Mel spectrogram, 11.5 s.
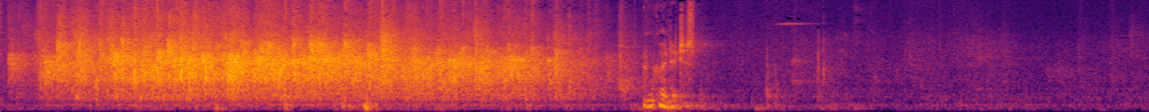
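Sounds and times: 
audience applause welcoming an author to the stage: 0.0 - 6.9
speech: 6.6 - 7.1.

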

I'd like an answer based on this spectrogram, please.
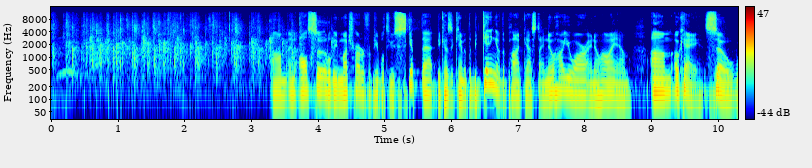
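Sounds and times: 
audience round of applause: 0.0 - 4.4
speech: 3.3 - 10.3.

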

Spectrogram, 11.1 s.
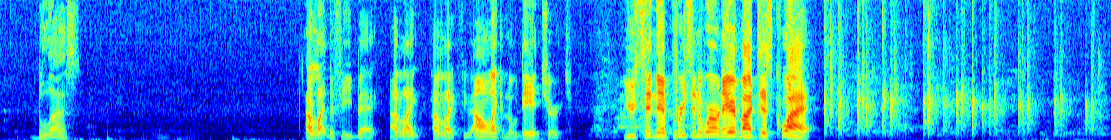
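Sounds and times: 
speech: 0.4 - 0.9, 3.1 - 8.2
audience clapping: 7.4 - 11.1.

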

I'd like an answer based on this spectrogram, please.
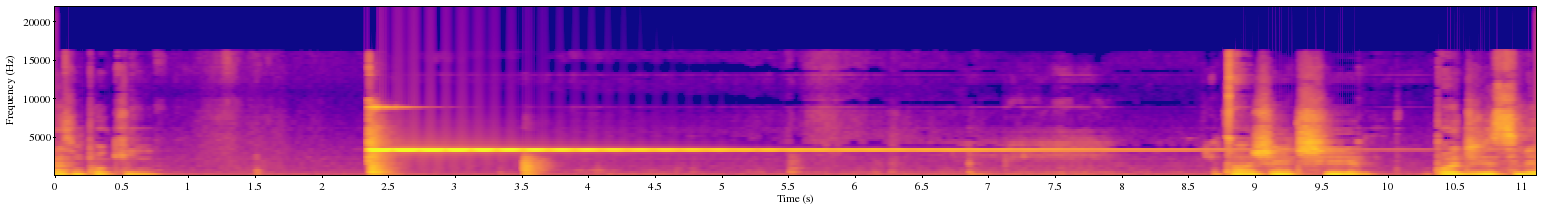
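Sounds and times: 
speech: 0.1 - 0.8, 8.8 - 11.0
meditation bell ringing: 2.3 - 11.0.

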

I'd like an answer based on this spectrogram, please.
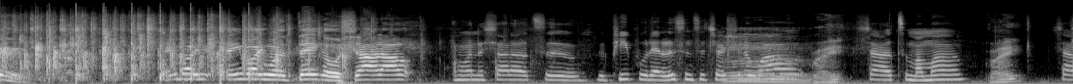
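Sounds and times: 
speech: 0.0 - 0.4, 1.8 - 10.7
people clapping: 0.0 - 3.9.

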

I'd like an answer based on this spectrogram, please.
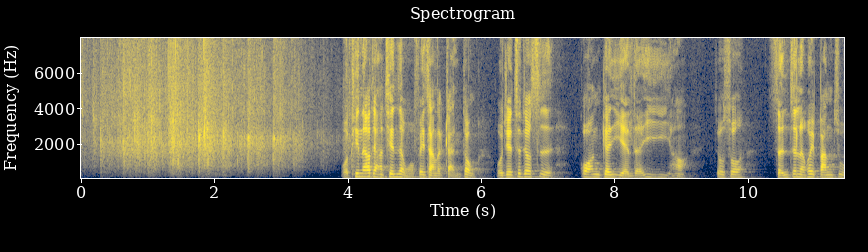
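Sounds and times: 
audience applause: 0.0 - 3.9
speech: 3.9 - 11.4.

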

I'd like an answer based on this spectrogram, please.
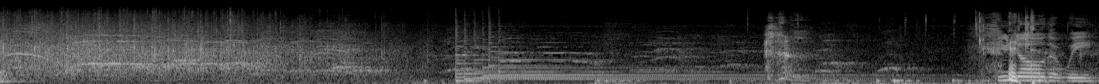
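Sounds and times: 
concert audience applause: 0.0 - 5.1
sustained musical notes: 4.6 - 10.9
speech: 10.0 - 10.9.

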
